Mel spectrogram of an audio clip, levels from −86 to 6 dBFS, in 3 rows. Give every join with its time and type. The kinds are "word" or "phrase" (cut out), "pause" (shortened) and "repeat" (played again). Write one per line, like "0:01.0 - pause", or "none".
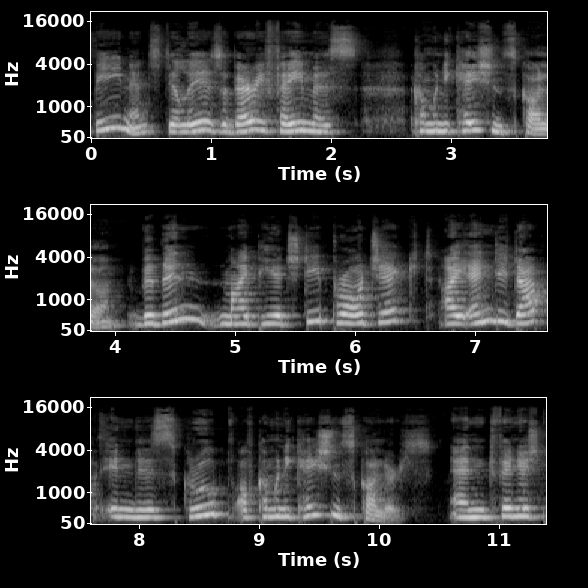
none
